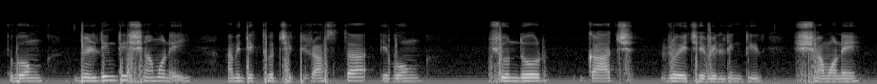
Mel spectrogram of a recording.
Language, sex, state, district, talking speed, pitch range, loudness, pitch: Bengali, male, West Bengal, Malda, 110 wpm, 140-155 Hz, -22 LUFS, 145 Hz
